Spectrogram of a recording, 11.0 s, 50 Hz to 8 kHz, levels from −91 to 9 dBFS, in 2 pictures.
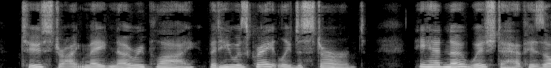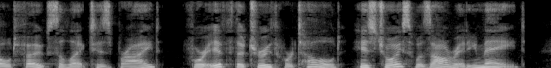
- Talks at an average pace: Yes, average, 180 wpm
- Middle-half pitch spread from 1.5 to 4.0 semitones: No, average, 5.1 semitones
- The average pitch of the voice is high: Yes, high, 195 Hz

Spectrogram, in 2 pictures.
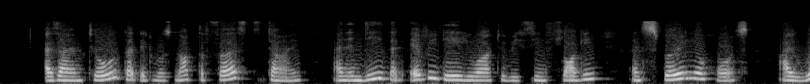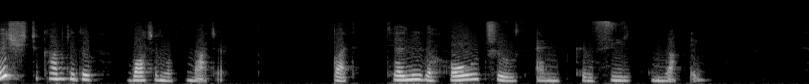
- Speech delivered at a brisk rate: No, average, 165 wpm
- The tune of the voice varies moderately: Yes, average, 3.8 semitones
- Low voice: No, high, 195 Hz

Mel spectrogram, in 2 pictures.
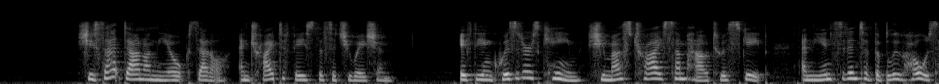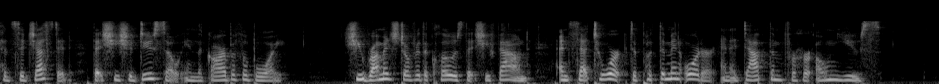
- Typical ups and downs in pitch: Yes, average, 3.6 semitones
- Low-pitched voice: No, high, 215 Hz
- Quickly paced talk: Yes, fast, 215 wpm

